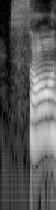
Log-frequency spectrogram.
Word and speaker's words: saw: saw nothing. 여러분 이거 발음할 때 쏘 하면 꿰매다란는 뜻이 돼요. 봤다라고 할 때 C의 과거 동사죠. So 더 길게 어 하고 아의 애매한 사이 정도로 더 길게 발음해 주세요.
